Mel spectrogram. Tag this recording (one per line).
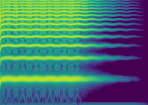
basic-waveform
multisample
reaktor
saw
